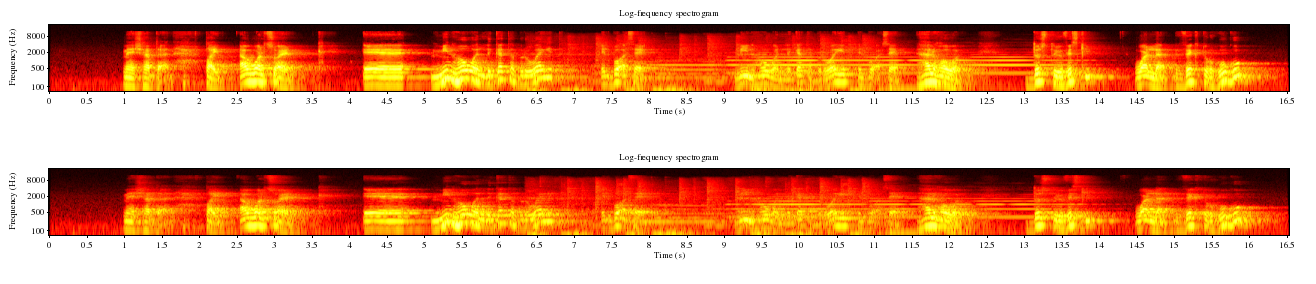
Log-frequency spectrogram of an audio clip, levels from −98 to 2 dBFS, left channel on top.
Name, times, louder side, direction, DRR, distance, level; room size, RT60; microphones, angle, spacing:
voice 1, 1.0-3.3 3.6-3.7 4.2-4.8 5.1-6.8 7.4-8.0 9.1-12.2 13.0-14.0 14.5-16.0, left 5 dB, 55° left, 8 dB, 0.3 m, -21 dB
sound 1, 6.3-11.8, equal, 70° right, 1.3 m, -38 dB
Wind instrument woodwind instrument, 7.6-13.8, left 4 dB, 30° left, 0.7 m, -34 dB
9.6 x 3.3 x 3.3 m, 1.4 s
head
